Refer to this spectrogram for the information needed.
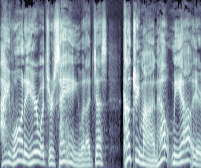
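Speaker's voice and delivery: high, loud pleading voice.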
